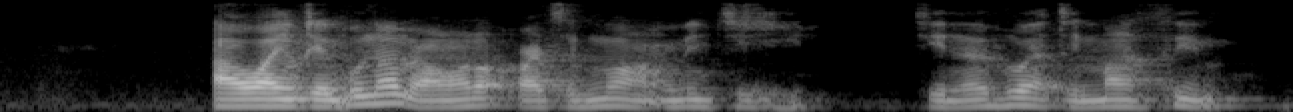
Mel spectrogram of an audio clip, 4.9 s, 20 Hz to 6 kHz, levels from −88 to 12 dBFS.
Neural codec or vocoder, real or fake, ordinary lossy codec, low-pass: codec, 16 kHz, 1 kbps, FunCodec, trained on LibriTTS, 50 frames a second; fake; none; 5.4 kHz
